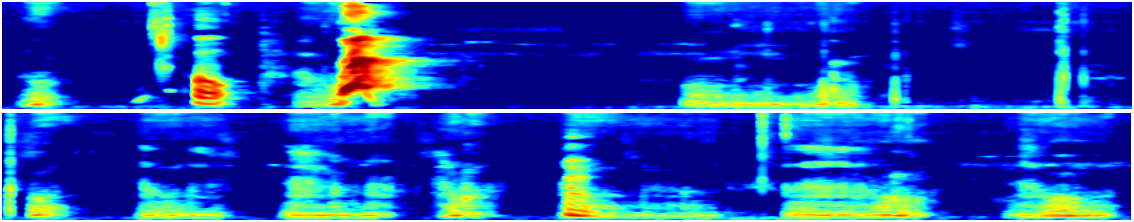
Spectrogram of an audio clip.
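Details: Poodle puppies relaxing at home, giving repeated low rumbling growls in short bursts about every second, with a higher whine or yelp early on.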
